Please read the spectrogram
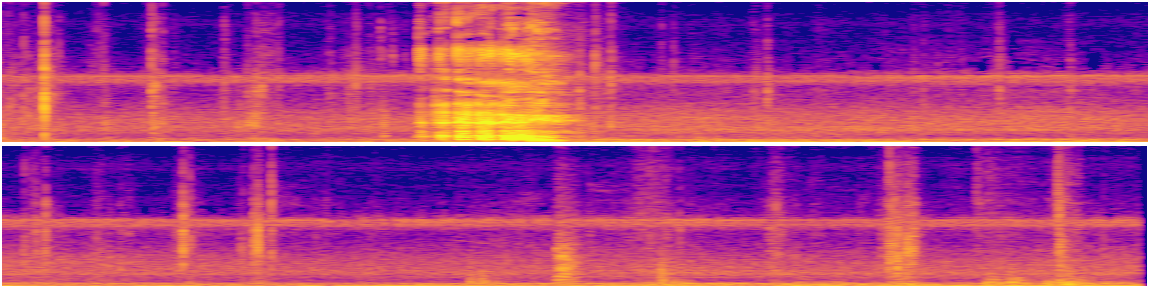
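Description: Gloved hands working fiberglass casting tape around a metal pipe joint, with small scattered clicks and crinkles, under a steady high insect trill. About two seconds in, a loud wavering animal call lasting under a second.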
